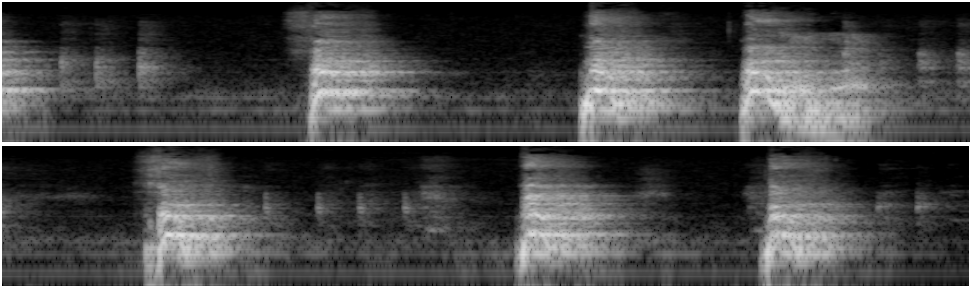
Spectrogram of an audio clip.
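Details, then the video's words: Pet dog responding to a squeaky toy recording with six loud, harsh barks about one to one and a half seconds apart, separated by short high squeaky toy sounds. "Собака разговаривает. Реакция на звук пищащей игрушки"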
